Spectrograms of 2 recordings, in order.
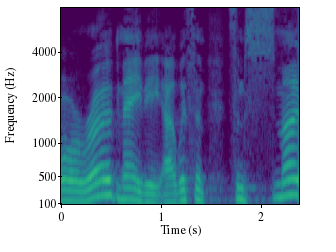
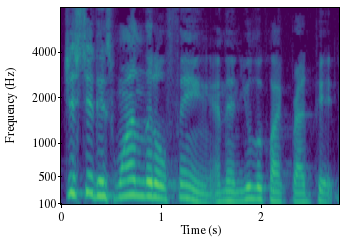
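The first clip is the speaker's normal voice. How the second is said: a lightly voiced internet ad pitch, a bit louder; mock the banal online ad, lightly; hint of a cheesy advert voice; 6 dB louder than usual. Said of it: "like those banal, uh, ads on the internet".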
